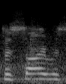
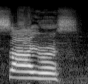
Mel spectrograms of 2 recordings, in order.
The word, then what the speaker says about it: Cyrus: Oh, me and Posiris are going wheel to wheel. It's not Posiris, it's just Cyrus.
